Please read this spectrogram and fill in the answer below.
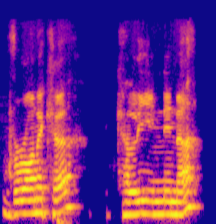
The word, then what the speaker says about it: Veronika Kalinina: So here I am with Veronika Kalinina.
